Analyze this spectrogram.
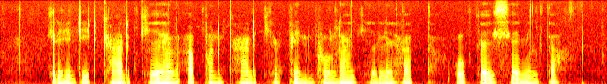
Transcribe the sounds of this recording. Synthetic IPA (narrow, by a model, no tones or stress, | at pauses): kɾeɖiʈkʰaɾɖkʰeɦələpənkaɾɖkʰebʱinbʱulaɡeleɦət̪aokəɪsemɪlt̪a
